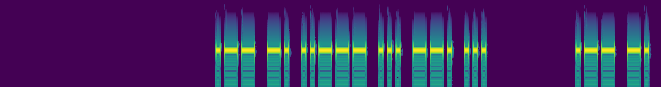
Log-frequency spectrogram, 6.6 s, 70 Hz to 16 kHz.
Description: Morse code, heard as a keyed tone, about 28 wpm, 700 Hz. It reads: WN2SGS WN
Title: USA Call Signs - 6 Characters - Repeated 3x - 28wpm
